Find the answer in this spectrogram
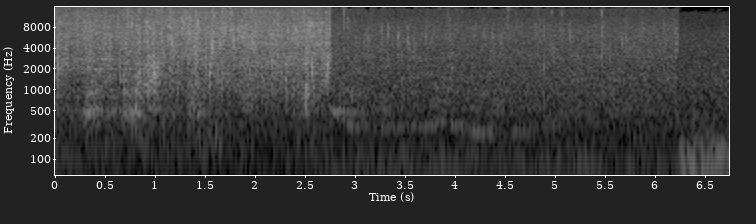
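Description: Crab pieces and scallions sizzling in sauce in a wok, with spatula scrapes and taps as they are stirred. About three seconds in the sizzling cuts off abruptly to a much quieter hiss, and a low hum comes in near the end.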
